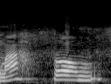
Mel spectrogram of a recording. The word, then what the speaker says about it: mahram: salah lagi ya Eh jangan bukan muhrim salah ya tapi bukan mahrom ini sering latahnya diucapkan oleh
